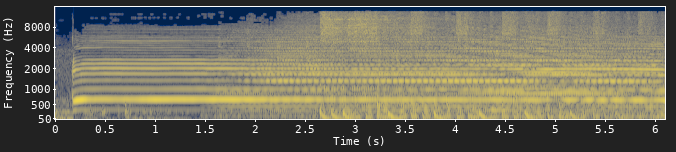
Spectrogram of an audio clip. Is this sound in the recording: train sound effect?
yes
